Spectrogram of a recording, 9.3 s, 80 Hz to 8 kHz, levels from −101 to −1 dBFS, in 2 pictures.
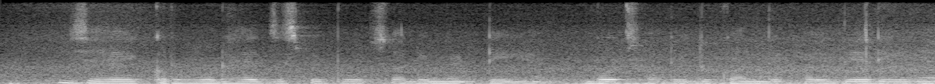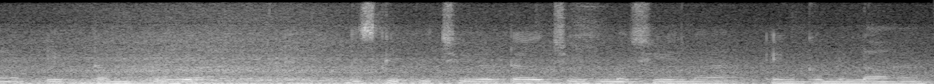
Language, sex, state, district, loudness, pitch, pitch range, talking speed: Hindi, female, Haryana, Jhajjar, -16 LUFS, 165 Hz, 160-170 Hz, 175 wpm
